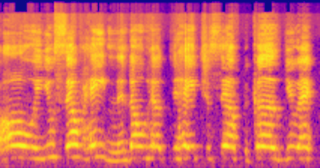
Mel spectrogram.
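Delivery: ordinary talk, nothing marked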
